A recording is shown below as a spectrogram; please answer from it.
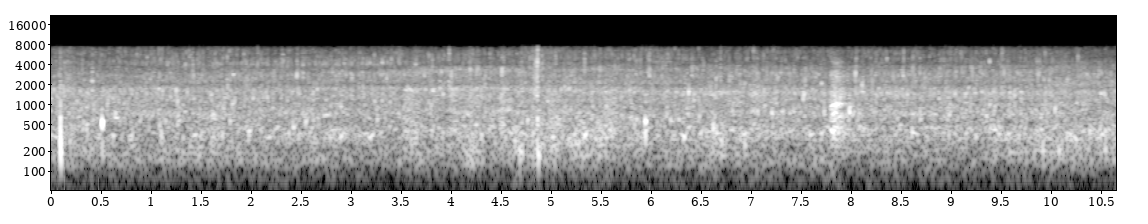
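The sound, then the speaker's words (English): Water runs in a stream beside a path. It makes a soft, steady rushing and trickling that continues evenly throughout, with no voices. “I guess the sound of water that runs like that”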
